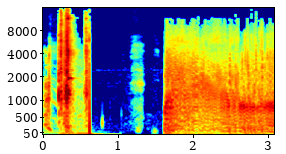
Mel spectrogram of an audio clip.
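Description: A quick pair of sharp mechanical clacks like a gun being cocked, a brief pause, then a loud, sustained, buzzy fart sound effect that carries on to the end.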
